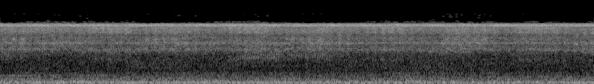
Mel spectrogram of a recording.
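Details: Male cicadas chirping to attract females at summer dusk in Georgia, USA: a dense, unbroken high-pitched shrill hiss from many insects, steady and even throughout, with a faint low rumble beneath.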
